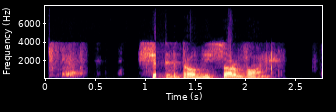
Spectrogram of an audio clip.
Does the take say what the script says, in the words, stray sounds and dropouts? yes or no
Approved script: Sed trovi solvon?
no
